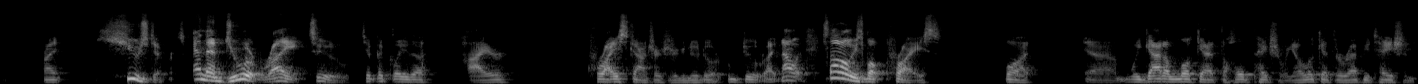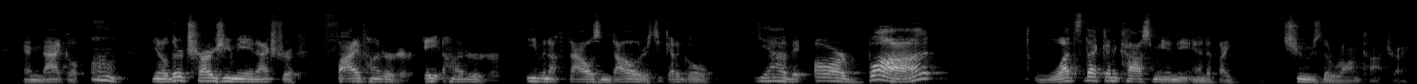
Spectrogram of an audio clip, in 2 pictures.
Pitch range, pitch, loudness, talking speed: 105-140 Hz, 120 Hz, -33 LUFS, 185 wpm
